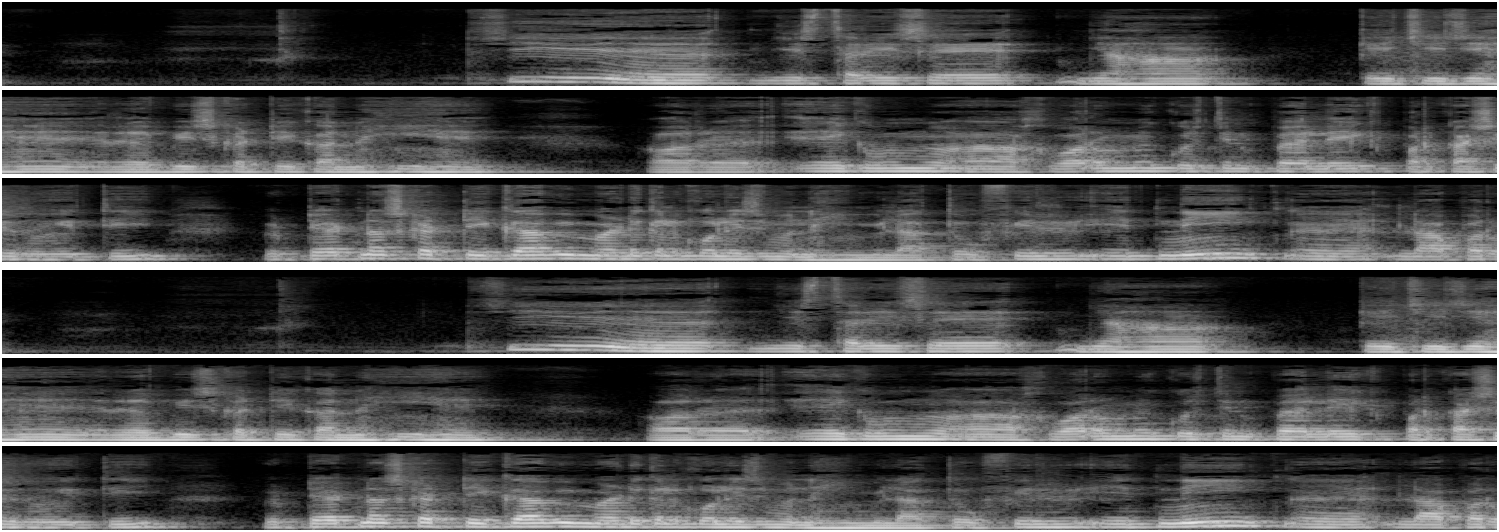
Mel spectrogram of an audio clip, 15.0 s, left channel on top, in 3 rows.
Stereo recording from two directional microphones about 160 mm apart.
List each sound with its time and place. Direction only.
1.7 s speech: 35° right (ahead or behind)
